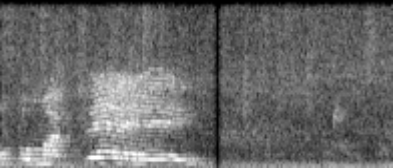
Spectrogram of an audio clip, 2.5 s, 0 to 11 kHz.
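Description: A child's high voice singing a wavering note, cut off abruptly about 1.3 seconds in. It is followed by a steady hiss of running tap water.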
